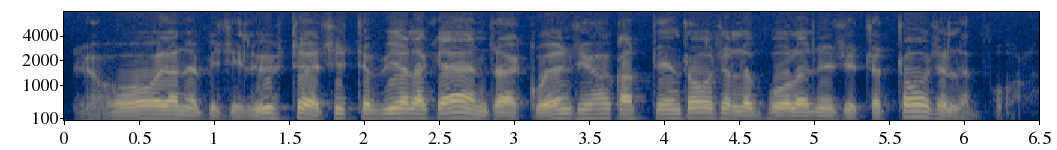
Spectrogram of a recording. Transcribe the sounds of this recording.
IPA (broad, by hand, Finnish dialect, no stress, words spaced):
joː jɑ ne piti lyhtehet sitːeʋ ʋielæ kæːntæːk ku ensi hɑkɑtːiːn toiselːem puolen niːn̞ sitːet toiselːem puole̥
